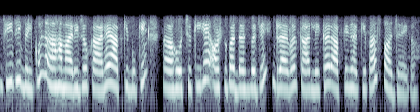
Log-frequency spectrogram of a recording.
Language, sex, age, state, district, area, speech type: Urdu, female, 30-45, Uttar Pradesh, Aligarh, urban, conversation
